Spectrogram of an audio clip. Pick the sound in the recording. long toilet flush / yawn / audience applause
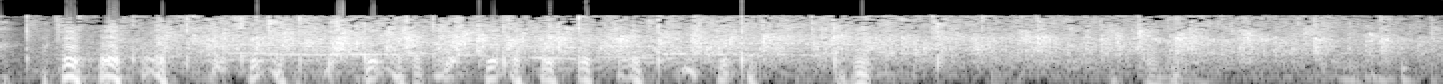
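audience applause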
